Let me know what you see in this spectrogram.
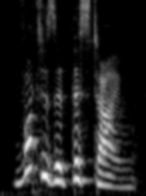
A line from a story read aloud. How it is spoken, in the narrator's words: shouted the Grand High Witch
